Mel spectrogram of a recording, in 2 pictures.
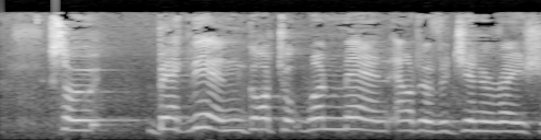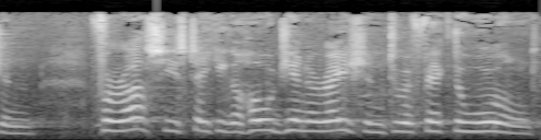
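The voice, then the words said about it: Strong accent, possibly hard to understand. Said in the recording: “If you have trouble with my accent, just ask me or Bobby will translate for you”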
